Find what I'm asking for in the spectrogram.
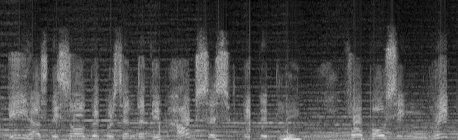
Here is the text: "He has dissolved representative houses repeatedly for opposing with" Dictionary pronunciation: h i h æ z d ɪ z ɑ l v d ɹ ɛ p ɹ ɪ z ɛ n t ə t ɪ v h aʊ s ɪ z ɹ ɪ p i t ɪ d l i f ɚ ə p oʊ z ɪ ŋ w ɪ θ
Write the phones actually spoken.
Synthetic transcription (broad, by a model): h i h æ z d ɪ s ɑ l d ɹ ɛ p ɹ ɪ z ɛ n t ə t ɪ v h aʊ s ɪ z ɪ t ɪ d l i f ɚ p oʊ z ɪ ŋ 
